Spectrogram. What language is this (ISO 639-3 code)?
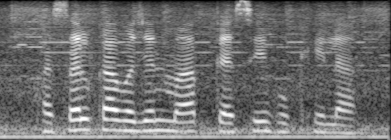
bho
